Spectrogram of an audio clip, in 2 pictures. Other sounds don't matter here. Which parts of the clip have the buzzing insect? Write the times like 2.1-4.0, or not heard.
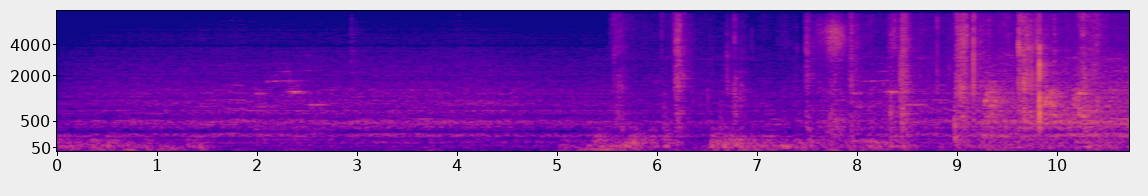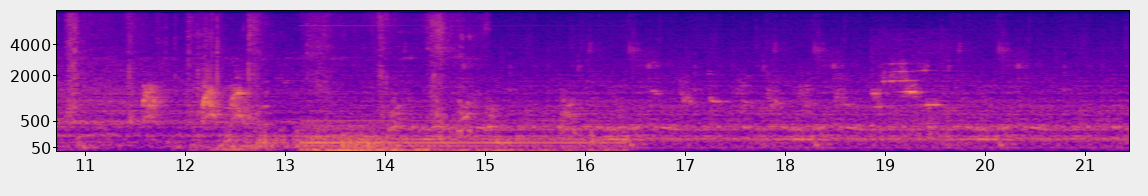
0.0-21.4.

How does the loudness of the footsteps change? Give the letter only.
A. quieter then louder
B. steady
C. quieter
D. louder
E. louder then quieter
E.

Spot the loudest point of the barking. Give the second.
12 s.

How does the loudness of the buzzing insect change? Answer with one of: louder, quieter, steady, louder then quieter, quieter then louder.
louder.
